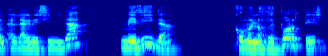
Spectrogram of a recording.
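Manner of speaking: normal talking voice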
